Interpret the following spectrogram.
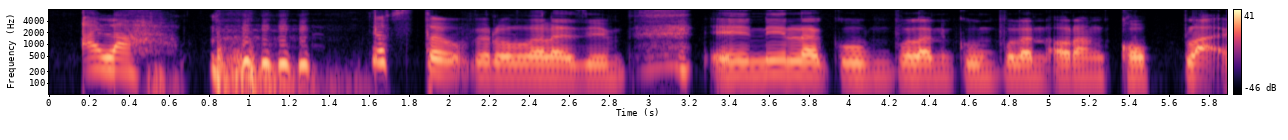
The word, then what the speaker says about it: Allah: berubah jadi allahah sahabat tulisannya adalah a l l a h Tapi bacanya jadi alah Astagfirullahalazim inilah kumpulan-kumpulan orang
